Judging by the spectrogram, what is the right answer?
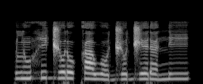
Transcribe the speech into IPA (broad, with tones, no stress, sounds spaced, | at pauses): l ũ˧ h i˦ d͡ʒ o˦ ɾ o˧ k a˧ w o˨ d͡ʒ o˧ d͡ʒ e˦ ɾ ɛ˧ n i˦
